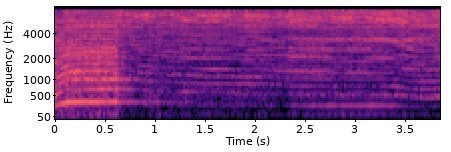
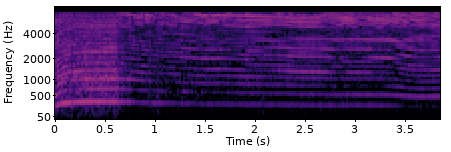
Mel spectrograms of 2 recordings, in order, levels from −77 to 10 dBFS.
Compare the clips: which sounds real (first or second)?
second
